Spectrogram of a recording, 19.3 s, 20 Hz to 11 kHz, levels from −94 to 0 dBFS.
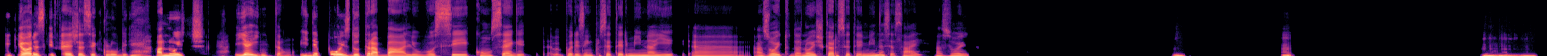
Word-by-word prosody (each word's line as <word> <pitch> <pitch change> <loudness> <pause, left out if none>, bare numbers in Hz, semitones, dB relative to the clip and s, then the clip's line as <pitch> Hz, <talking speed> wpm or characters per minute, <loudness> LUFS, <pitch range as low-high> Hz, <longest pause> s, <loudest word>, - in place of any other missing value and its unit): E 200 - -7
que 215 +2 +3
horas 205 0 +9
que 175 - -6
fecha 160 -2 +1
esse 155 +1 -2
clube? 140 -3 -4 0.3
À - - +8
noite? 185 - +4 0.4
E 200 - +5
aí, 195 -3 +6
então? 135 -2 -7
E 195 +2 -2
depois 220 -4 +5
do 170 +2 +3
trabalho? 130 -8 +2
Você 155 +5 -3
consegue 150 0 -4 0.3
P - - -16
por 165 -3 -4
exemplo, 130 -7 -7
você 150 - -4
termina 150 +1 -2
aí, 155 +2 -4 0.2
hã, 145 0 -8 0.2
às 155 -4 -7
20h? 180 0 -2
Que - - -7
hora 170 0 0
você 155 -3 -7
termina, 170 - -3
você - - -10
sai? 180 - -8 0.2
Às 145 -2 -10
20h? 170 -3 -5 2.6
Hum. 155 0 -3 1.2
Hum. 180 +2 -1 2.4
Uhum. 160 0 -3
160 Hz, 120 wpm, -23 LUFS, 145-180 Hz, 2.6 s, horas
